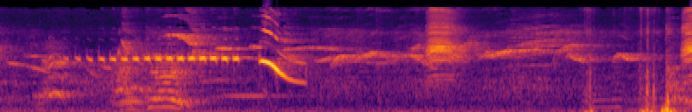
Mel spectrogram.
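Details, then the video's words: Caged male sirtu, agitated at the sight of a rival male and a female: a steady high trill of rapid pulses, then a loud downward-sweeping whistle, followed by scattered sharp chirps and clicks. "CIPOW Ngamuk Melihat SIRTU JANTAN Dan Betina"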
